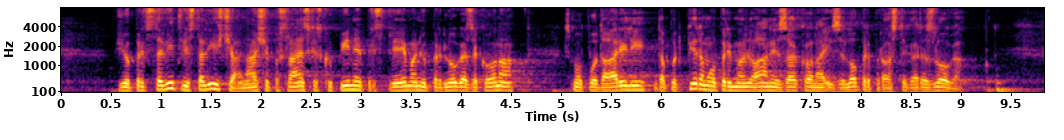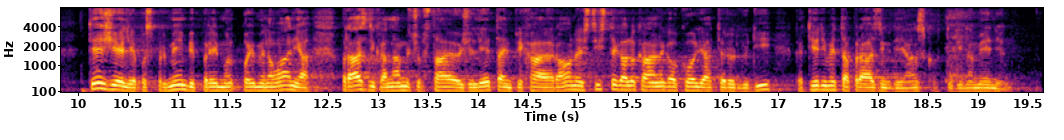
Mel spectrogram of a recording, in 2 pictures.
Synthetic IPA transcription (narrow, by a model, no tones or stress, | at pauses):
ʒɛwpɾɛt̪st̪aʋit̪ʋist̪aliːʃt͡ʃanaːʃɛpɔslaːnskɛskupiːnɛpɾispɾɛjeːmanjupɾɛd̪loːɡazakoːna | smɔpɔwd̪aːɾilid̪apɔt̪piːɾamɔpɾɛimɛnʋaːnjɛzaːkɔnaizzːɛloːpɾɛpɾɔst̪ɛɡaɾazloːɡa | t̪eʒɛːljɛpɔspɾɛmeːmbipɔimɛnɔʋaːnjapɾʔaːznikanamɾɛt͡ʃɔpst̪aːjajɔʒɛleːt̪ainpɾixaːjajɔɾawnɔist̪ist̪ɛɡalɔkaːlnɛɡaɔkoːljat̪ɛɾɔd̪ljud̪iːkat̪eːɾimjɛt̪aːpɾaːzniɡd̪ɛjaːnskɔt̪uːd̪inameːnjɛn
